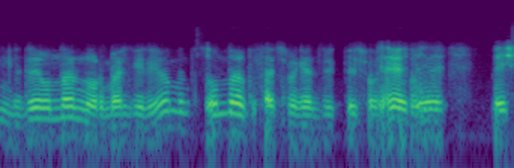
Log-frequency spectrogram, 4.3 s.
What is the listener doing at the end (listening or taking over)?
taking over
